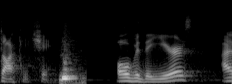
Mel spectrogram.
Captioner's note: air whooshing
